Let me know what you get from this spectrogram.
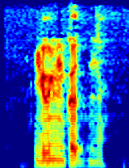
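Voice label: "люньгӧдны" Komi, male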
